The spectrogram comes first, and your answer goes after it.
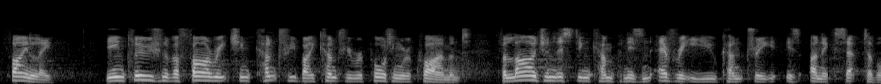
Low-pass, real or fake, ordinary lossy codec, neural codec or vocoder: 5.4 kHz; real; Opus, 64 kbps; none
